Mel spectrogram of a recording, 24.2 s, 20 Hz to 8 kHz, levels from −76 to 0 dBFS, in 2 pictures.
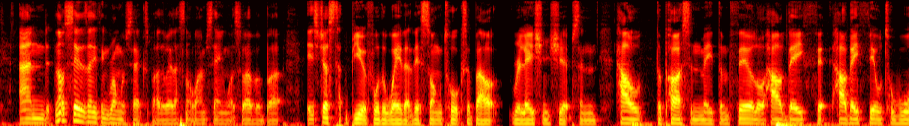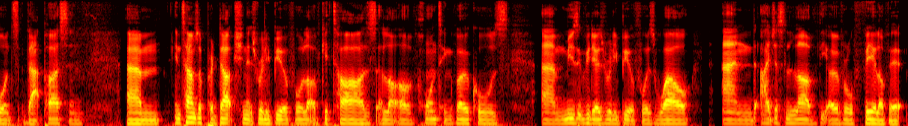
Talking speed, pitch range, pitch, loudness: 200 wpm, 85-95 Hz, 90 Hz, -22 LUFS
